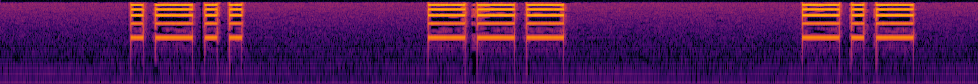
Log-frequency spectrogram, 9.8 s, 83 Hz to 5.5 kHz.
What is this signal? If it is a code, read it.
Morse code, heard as a keyed tone, about 10 wpm, 850 Hz. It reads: L O K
